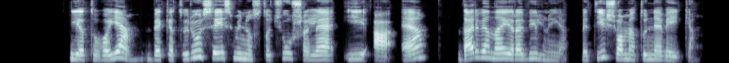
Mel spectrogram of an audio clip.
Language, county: Lithuanian, Klaipėda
